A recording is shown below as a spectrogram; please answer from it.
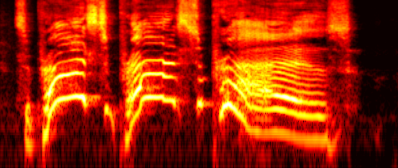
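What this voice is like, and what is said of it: Gomer Pyle impression. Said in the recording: “a soundbite from Gomer Pyle saying, surprise, surprise, surprise ... do an impression”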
